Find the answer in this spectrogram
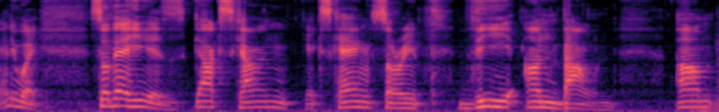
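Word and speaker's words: Gaxkang: footnote witness gatsking oh it actually pronounced guck's king instead of cox kang i was pronouncing it completely wrong anyway so there he is gux kang ex-kang sorry the unbound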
